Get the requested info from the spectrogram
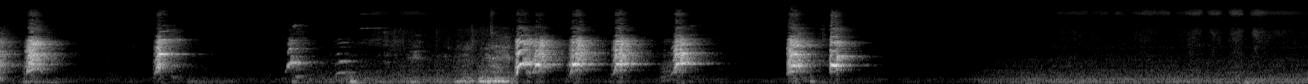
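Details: Pet dog barking while playing with another dog indoors: a run of about ten sharp, loud barks, first spaced a second or more apart, then coming in quicker bursts, followed by quiet room hum.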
